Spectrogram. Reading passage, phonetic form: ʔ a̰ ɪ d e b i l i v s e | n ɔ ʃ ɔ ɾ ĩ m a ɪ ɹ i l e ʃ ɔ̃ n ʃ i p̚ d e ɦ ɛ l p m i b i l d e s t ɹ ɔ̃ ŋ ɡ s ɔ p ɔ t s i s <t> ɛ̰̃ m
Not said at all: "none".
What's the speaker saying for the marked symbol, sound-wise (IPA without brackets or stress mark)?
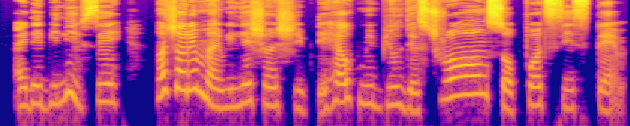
t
